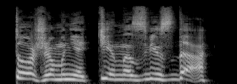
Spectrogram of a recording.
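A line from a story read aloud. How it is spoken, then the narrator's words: Screaming. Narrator (Russian): завопила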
